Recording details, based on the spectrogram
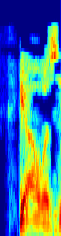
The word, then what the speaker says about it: Yahweh: Yahweh's name is pronounced using three of these vowels, the Yod, the He, and the Waw. Vocalized Yahweh, collectively,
